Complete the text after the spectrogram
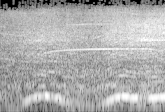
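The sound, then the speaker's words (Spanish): A car engine hums as the car pulls up in a hurried getaway, a steady mid-pitched drone with light revving that dips slightly and then recovers, fairly loud throughout. “llega con el coche”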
